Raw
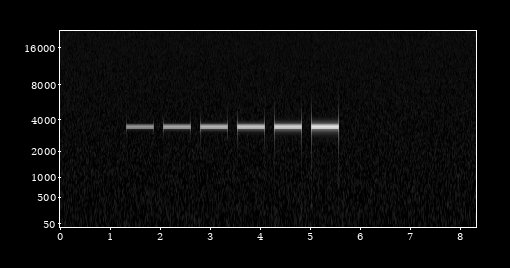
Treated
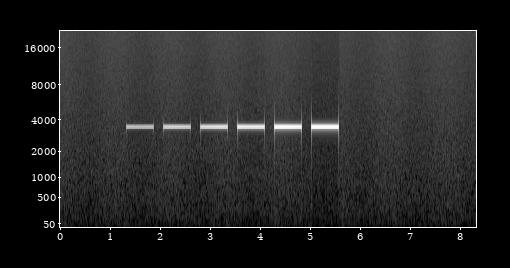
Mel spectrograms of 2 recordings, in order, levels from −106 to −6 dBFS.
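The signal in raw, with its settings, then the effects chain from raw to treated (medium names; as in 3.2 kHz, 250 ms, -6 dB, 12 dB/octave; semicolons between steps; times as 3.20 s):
level ladder 3.45 kHz -45 dBFS, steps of 6 dB, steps 6, 0.54 s 0.20 s
tilt EQ +2 dB/octave; tremolo 0.91 Hz, depth 30%; loudness maximiser +15.5 dB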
